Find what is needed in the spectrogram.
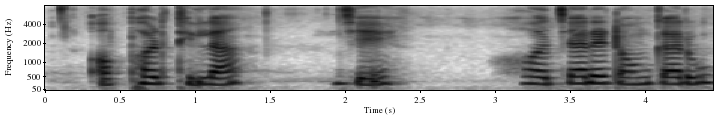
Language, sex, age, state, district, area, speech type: Odia, female, 18-30, Odisha, Kandhamal, rural, spontaneous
